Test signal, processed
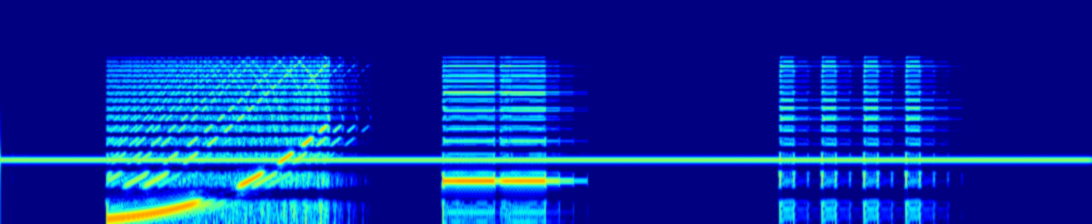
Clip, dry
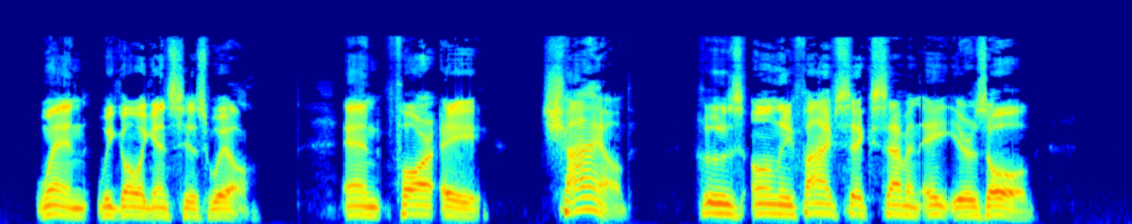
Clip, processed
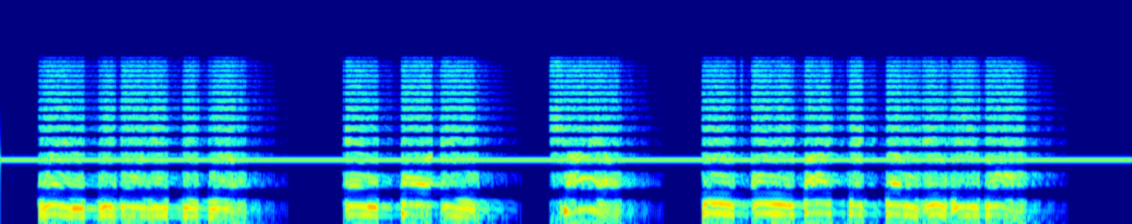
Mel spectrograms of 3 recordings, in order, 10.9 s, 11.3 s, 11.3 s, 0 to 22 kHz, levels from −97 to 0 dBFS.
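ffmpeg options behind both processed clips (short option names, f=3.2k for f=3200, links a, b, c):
-filter_complex "[0:a]lowpass=1.9k,afftfilt=real='re*gte(hypot(re,im),0.00447)':imag='im*gte(hypot(re,im),0.00447)':win_size=1024:overlap=0.75,highpass=f=570:p=1,aemphasis=mode=reproduction:type=riaa,acompressor=threshold=-31dB:ratio=8,aresample=16000,acrusher=bits=5:mix=0:aa=0.000001,aresample=44100,aeval=exprs='val(0)+0.00398*sin(2*PI*1200*n/s)':c=same,asplit=2[a][b];[b]aecho=0:1:141|282|423:0.141|0.0494|0.0173[c];[a][c]amix=inputs=2:normalize=0,afftfilt=real='re*eq(mod(floor(b*sr/1024/280),2),0)':imag='im*eq(mod(floor(b*sr/1024/280),2),0)':win_size=1024:overlap=0.75,volume=3.5dB"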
